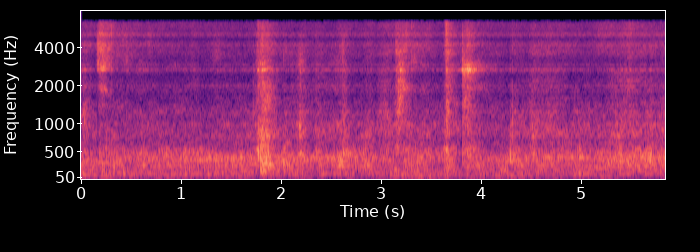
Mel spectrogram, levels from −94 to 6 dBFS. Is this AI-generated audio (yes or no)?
yes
